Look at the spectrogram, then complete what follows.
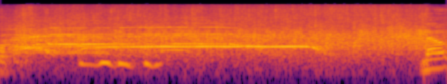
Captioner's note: cheers and applause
